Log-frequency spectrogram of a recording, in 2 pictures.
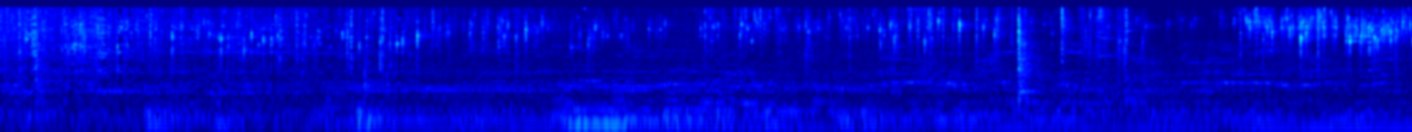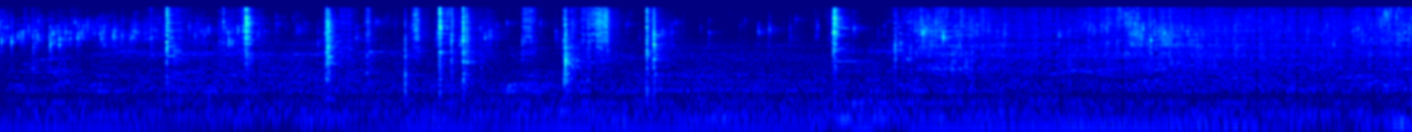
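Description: Chicken pieces frying in hot oil in a pan: a steady sizzle that thins for a moment about halfway, then comes back. Past the middle, a run of sharp clicks and knocks sounds over it.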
